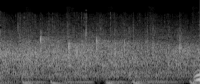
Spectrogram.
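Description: Studio audience applauding, with background music playing underneath.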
